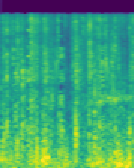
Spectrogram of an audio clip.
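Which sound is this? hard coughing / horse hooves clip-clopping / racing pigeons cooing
horse hooves clip-clopping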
